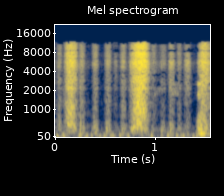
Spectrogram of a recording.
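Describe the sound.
A person sniffs slowly and deliberately, drawing in air in three breathy, hissing pulls with short pauses between, as if smelling something. No talking.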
